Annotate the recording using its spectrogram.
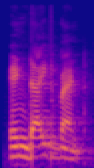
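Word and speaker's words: indictment: नहीं निकल रही है इनडाइन मेंट इसकी स्पेलिंग है आई एन डी आई सी टी एम ई एन टी इसमें भी सी खामोश है क्रिसेंट सी आर ई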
